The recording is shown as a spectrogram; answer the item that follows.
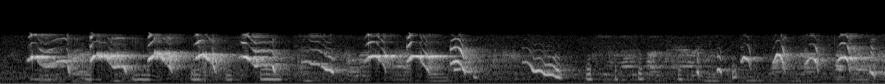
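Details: Playing Standard Poodle puppies, still learning to bark, let out fast strings of sharp high yaps and squeals, short downward-sliding cries packed about two a second, dense at first and then thinning out.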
